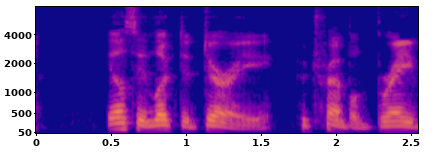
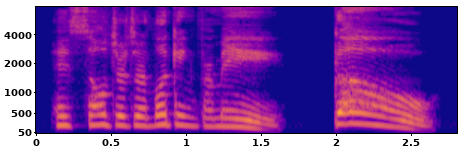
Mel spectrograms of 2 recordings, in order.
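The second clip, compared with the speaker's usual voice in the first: put-on urgent young woman; 12 semitones higher than usual. A narrator's reading. Princess urges escape from soldiers.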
